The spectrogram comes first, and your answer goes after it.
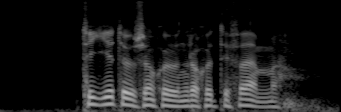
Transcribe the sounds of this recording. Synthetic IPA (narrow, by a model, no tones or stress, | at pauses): t̪ʰiːʊt̪ʰʉ̟ːsənɧʉ̟ːhɵnd̪ɾaɔɧɵt̪ːɪfɛmː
